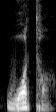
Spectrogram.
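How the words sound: It is said with a British accent.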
